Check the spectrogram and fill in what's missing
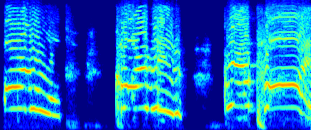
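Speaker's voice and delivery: high, loud drawn-out name calls; mock anguished shouts. Hero calling to friends struck down, mock anguished shout. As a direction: wail each name like a melodramatic hero.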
